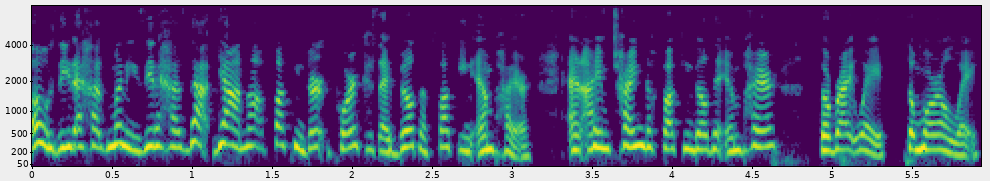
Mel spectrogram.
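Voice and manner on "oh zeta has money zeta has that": mocking put-on gossiping voice. Retelling what Roxy says behind her back: imitating Roxy running her mouth. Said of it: "So Roxy wants to run her mouth and say".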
